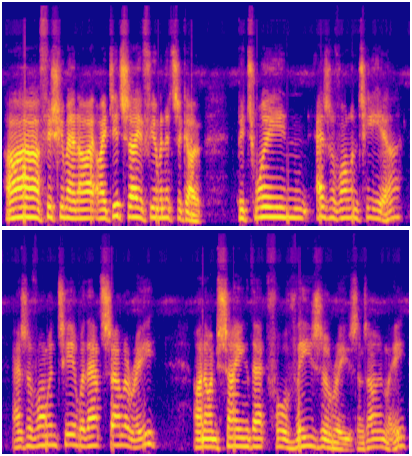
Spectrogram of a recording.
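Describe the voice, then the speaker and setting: A man's voice: a little high, a bit bright. An older man hosting a casual livestream from his home in the Himalayas, answering viewer comments, repeating words and chuckling. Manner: slow, drawn-out, repeats words, chuckles "hoo hoo hoo". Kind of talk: casual live chat.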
